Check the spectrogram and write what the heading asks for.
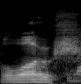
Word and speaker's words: Loesch: It's L-O-E-S-C-H. How would you pronounce that? – Loesch. – Loesch. Margaret.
